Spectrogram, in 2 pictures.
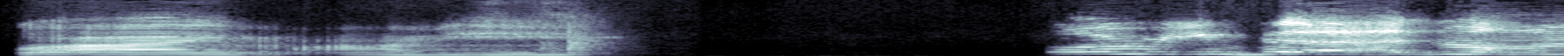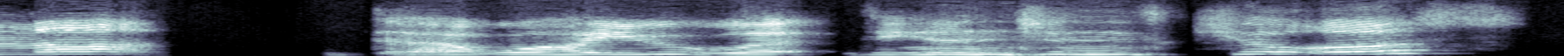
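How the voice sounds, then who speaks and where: A woman's voice: high voice, slow pace, creaky, lo-fi sound, full character voice. A woman playing a plaintive, accusing dead child in a radio drama. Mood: plaintive, wounded. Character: accusing, menacing dead child haunting its mother.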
